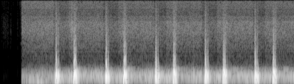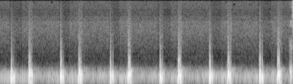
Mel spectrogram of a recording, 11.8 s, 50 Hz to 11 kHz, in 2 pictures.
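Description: Steady, regular heartbeat at about 60 beats a minute, with two crisp sounds per beat over a low continuous hum. Normal heart sounds with a clear second sound, which comes from closure of the aortic and then pulmonary valves and is heard best at the base of the heart.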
